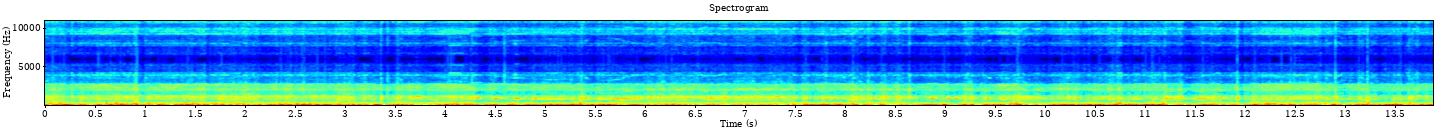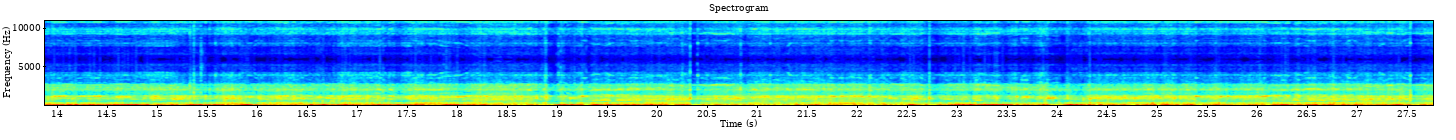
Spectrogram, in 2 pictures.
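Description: Rally car engine heard from inside the cabin, running hard with the revs repeatedly rising and falling through gear changes and corners.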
